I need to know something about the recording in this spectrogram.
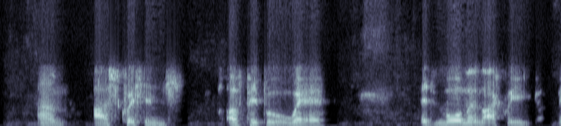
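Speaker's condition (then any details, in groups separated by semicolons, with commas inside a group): Cerebral palsy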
